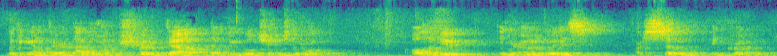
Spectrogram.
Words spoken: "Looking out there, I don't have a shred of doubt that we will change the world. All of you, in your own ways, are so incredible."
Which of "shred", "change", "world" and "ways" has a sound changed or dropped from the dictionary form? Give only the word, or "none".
shred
